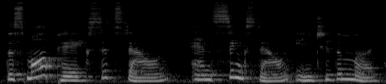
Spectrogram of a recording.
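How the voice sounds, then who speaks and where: A woman reading a children's picture book aloud in a slow, even, clear storytelling manner. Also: mid-range voice. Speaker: storybook reader. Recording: roomy echo, faint noise.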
